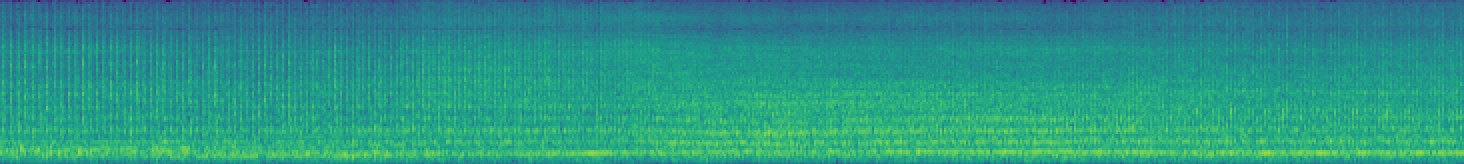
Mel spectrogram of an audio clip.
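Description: A ride-on miniature live-steam locomotive running along the track, with a fast, steady beat under a steady hum that rises a little in pitch about five seconds in.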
